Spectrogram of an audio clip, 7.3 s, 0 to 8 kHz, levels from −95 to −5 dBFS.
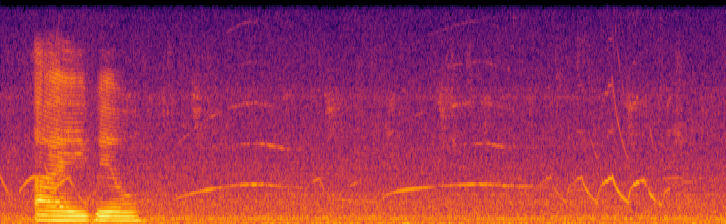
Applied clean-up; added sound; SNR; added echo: none; Motor vehicle (road) / Siren; 14 dB; none.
